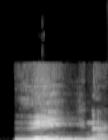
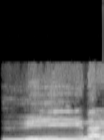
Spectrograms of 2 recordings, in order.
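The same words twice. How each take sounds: First: জি caught on a y before না; sakin on ya. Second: জি stretched high and smooth before না; higher, flowing long জি into না; plain madd. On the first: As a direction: close জি with a pressed y, then release না. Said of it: "সাকিন গ্রহণ করলে তার সাউন্ডটা এমন হয়". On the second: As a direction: hold the vowel of জি long and unbroken, then না. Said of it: "এটা আর হবে না". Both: Shown as a demonstration.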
